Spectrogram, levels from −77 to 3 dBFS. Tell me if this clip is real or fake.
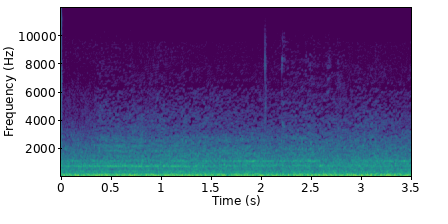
fake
